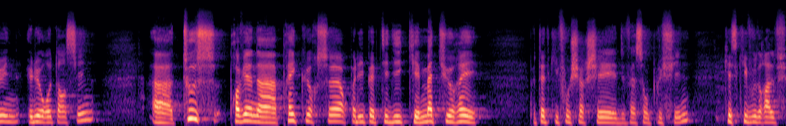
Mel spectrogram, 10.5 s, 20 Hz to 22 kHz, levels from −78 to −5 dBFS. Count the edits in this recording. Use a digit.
2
